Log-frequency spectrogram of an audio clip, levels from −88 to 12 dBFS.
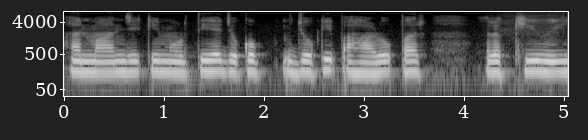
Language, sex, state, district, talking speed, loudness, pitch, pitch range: Hindi, female, Uttar Pradesh, Lucknow, 165 wpm, -15 LUFS, 160 Hz, 155-165 Hz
